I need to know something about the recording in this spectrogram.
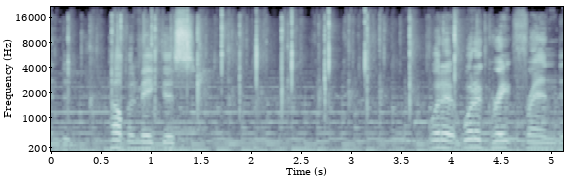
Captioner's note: applause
